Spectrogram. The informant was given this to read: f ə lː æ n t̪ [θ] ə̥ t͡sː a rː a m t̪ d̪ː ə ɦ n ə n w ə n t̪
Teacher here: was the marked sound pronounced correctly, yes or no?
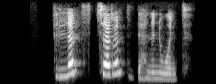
yes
